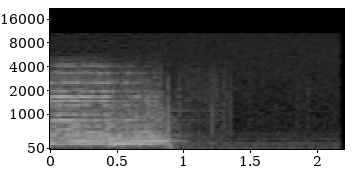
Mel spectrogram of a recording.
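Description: Closing film music on a held final chord, cutting off abruptly about a second in and leaving only a faint hiss.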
